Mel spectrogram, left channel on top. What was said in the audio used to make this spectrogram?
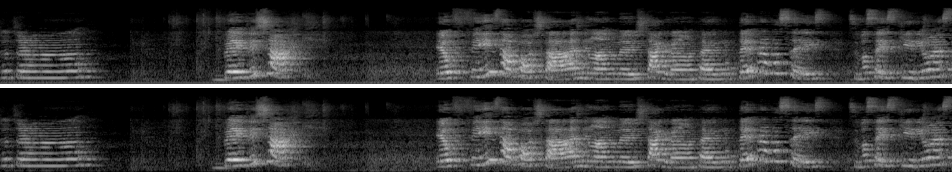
Baby Shark. Eu fiz a postagem lá no meu Instagram, perguntei para vocês se vocês queriam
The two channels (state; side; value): noise; left; hum, 30 dB below the sound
